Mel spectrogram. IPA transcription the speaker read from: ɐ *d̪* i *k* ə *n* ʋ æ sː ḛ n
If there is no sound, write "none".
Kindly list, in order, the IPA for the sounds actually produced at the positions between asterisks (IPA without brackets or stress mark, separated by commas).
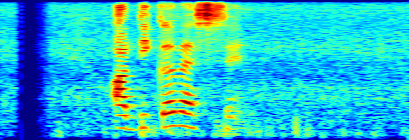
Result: d̪, k, none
